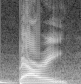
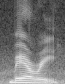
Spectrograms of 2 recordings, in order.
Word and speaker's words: buried: not barry it's actually barry it's just as same as strawberry okay so it's pronounced as barry remember this he was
